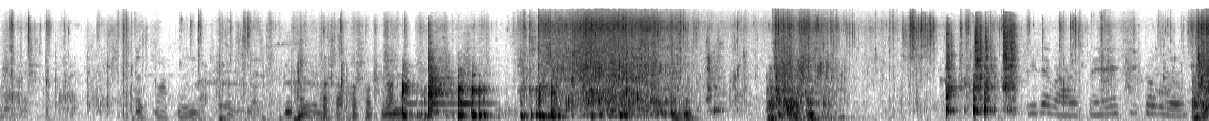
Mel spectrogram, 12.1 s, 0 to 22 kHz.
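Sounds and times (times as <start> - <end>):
water splashing and pouring: 2.4 - 10.2, 11.6 - 12.0.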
